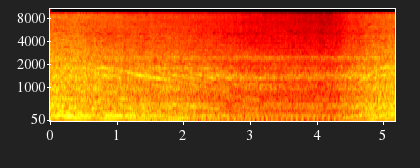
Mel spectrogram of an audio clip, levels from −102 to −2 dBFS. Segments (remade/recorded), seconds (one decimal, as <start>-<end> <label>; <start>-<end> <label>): 0.0-0.9 recorded; 0.9-4.0 remade; 4.0-5.2 recorded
